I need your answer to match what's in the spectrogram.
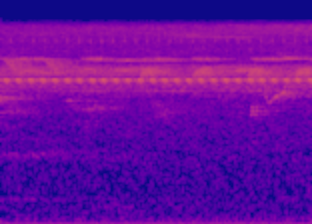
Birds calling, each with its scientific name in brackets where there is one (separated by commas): White-winged Becard (Pachyramphus polychopterus), Piratic Flycatcher (Legatus leucophaius), Undulated Tinamou (Crypturellus undulatus)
